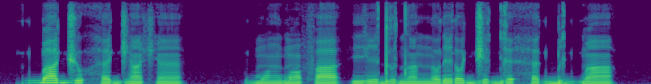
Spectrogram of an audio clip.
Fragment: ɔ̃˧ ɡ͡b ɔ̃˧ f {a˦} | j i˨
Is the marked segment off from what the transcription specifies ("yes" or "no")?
no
